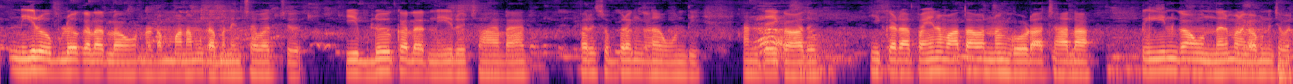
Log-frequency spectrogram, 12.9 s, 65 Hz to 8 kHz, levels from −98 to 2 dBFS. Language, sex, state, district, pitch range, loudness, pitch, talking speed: Telugu, male, Andhra Pradesh, Chittoor, 120-135 Hz, -18 LUFS, 125 Hz, 120 wpm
